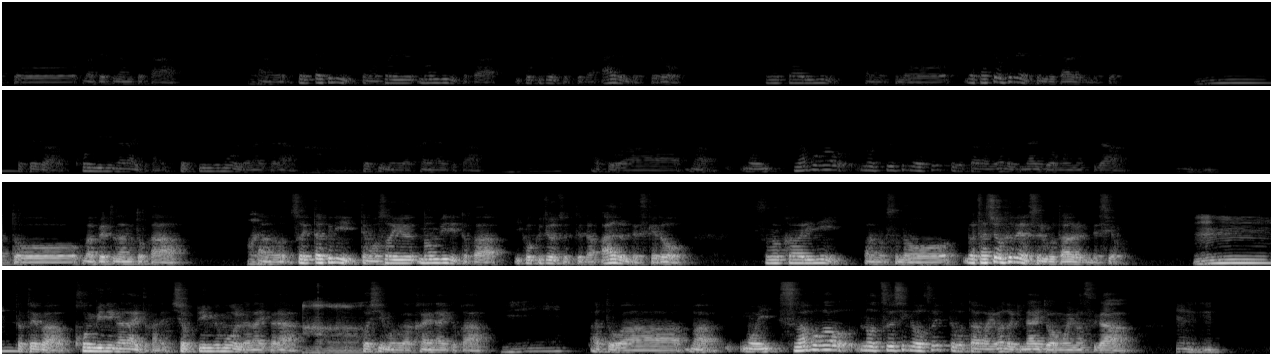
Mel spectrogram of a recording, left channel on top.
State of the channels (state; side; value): quieter; left; 32.7 dB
